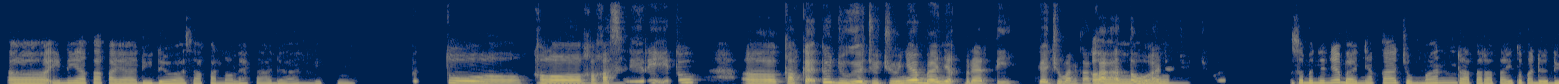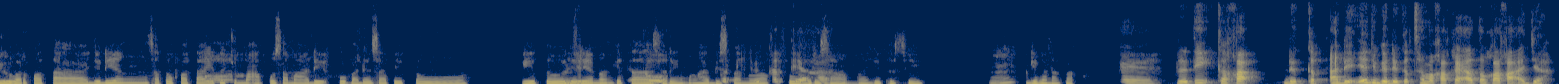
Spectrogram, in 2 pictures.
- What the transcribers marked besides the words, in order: static; other background noise; distorted speech
- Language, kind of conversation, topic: Indonesian, unstructured, Apa momen paling berkesan yang pernah kamu alami bersama seseorang yang sudah meninggal?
